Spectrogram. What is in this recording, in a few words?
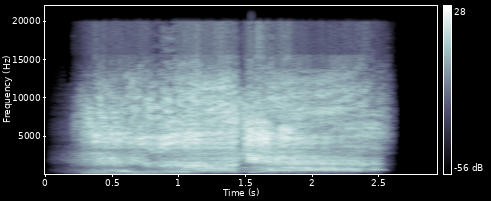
Player Spotted, en; Zariman Wraith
